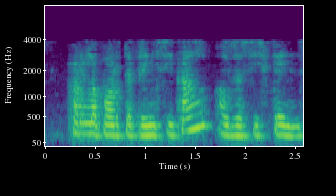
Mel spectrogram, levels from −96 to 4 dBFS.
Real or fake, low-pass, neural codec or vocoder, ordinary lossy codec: real; 7.2 kHz; none; AAC, 16 kbps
